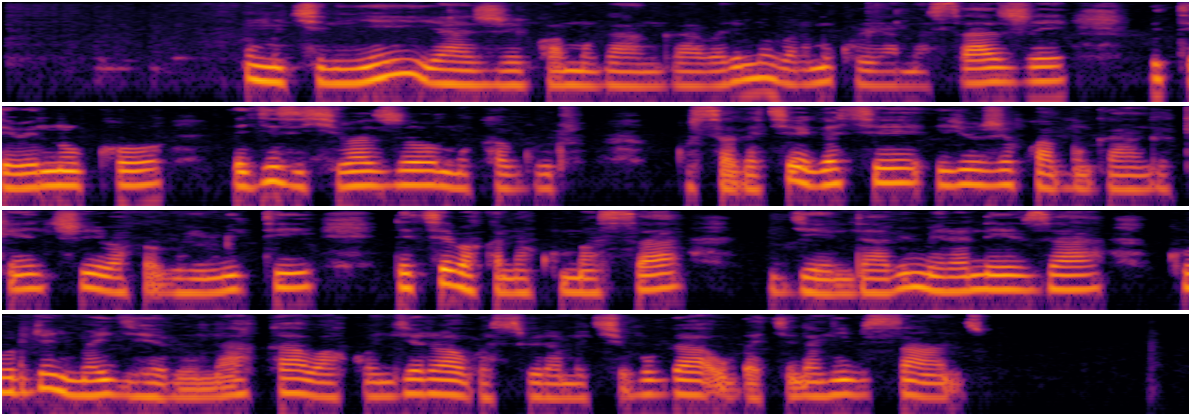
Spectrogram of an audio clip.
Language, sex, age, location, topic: Kinyarwanda, female, 25-35, Huye, health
